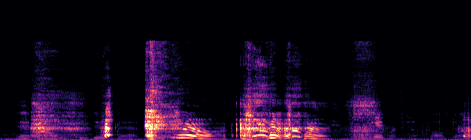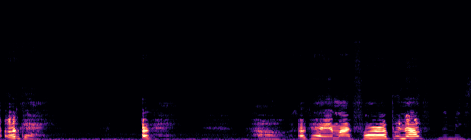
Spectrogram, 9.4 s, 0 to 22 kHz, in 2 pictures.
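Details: Girls taking a Covid-19 nasal swab test sneeze uncontrollably: a run of loud, sudden sneezes with high-pitched gasps and squeals in between, repeated sneezing set off by nasal swabbing.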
